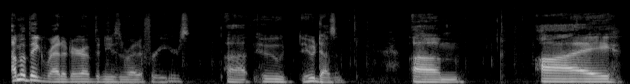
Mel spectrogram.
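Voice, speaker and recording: A man's voice: mid-range voice, no echo. Rambling, casually sweary man, close dry sound. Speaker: podcast guest, charity gaming marathon organizer. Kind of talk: casual chat.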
